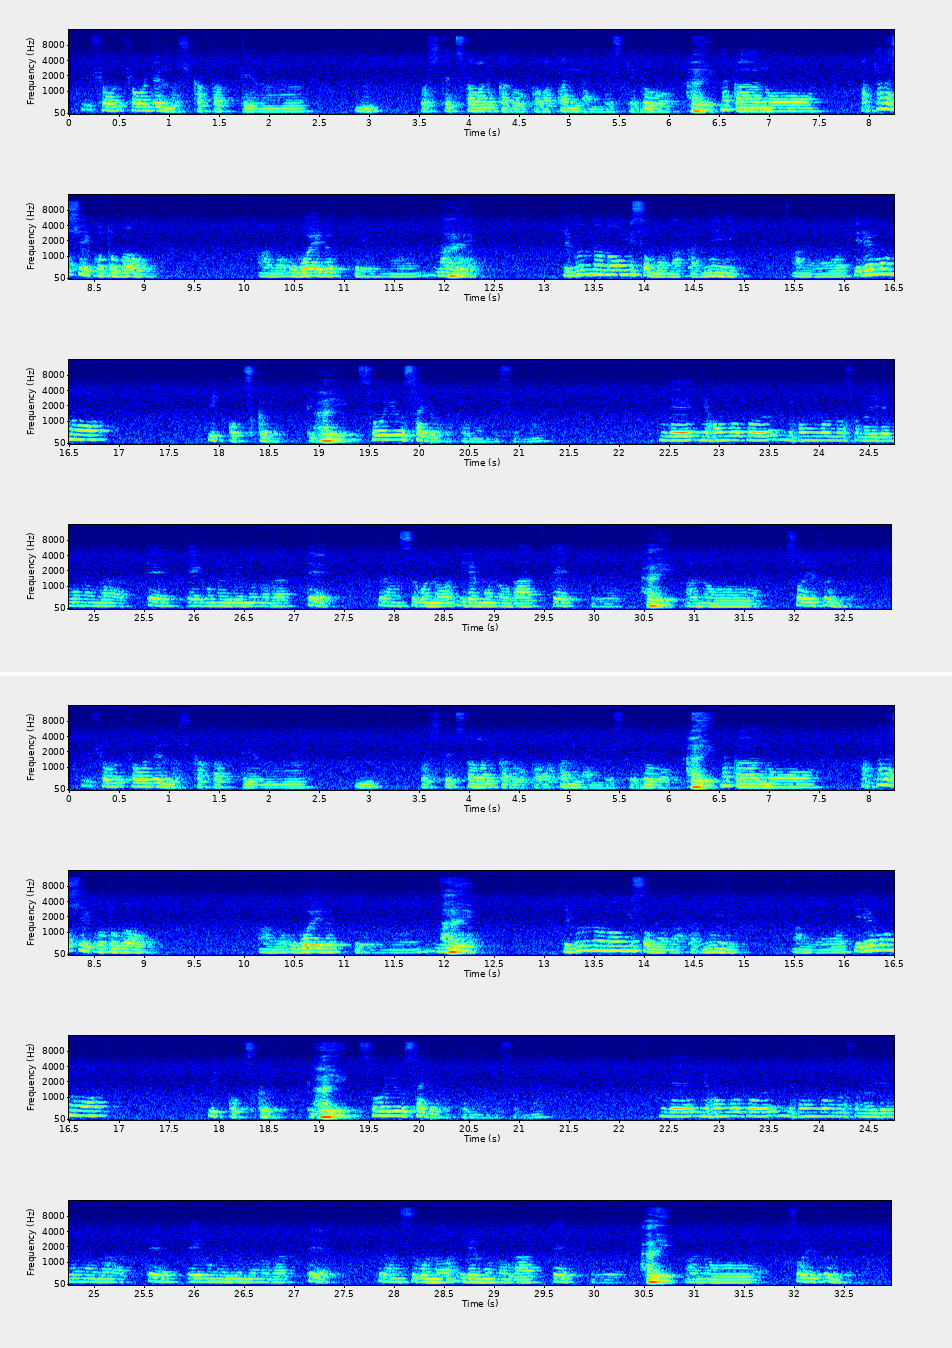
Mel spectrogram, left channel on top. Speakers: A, on the left (about 25°); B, on the right (about 60°).
A: 表、表現の仕方っていう、んとして伝わるかどうかわかんないんですけど、
B: はい、
A: なんかあの、新しい言葉を、あの、覚えるっていうのを、なんか
B: はい、
A: 自分の脳みその中に、あの、入れ物一個作るっていう、
B: はい、
A: そういう作業だと思うんですよね。で、日本語も、日本語のその入れ物があって、英語の入れ物があって、フランス語の入れ物があってっていう、
B: はい、
A: あのーそういうふうに言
